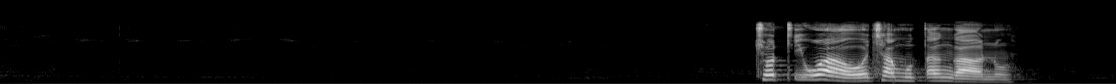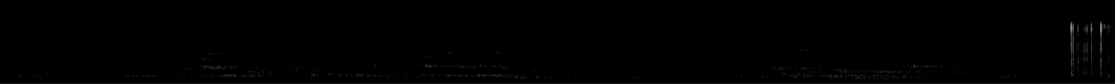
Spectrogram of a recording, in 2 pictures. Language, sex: Venda, male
